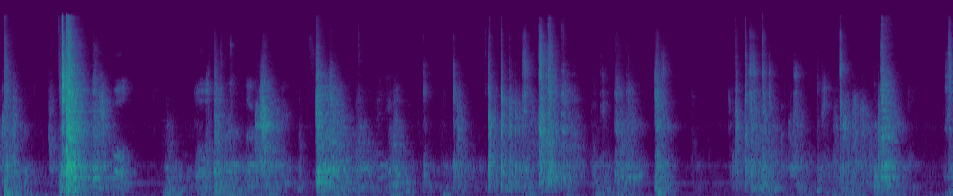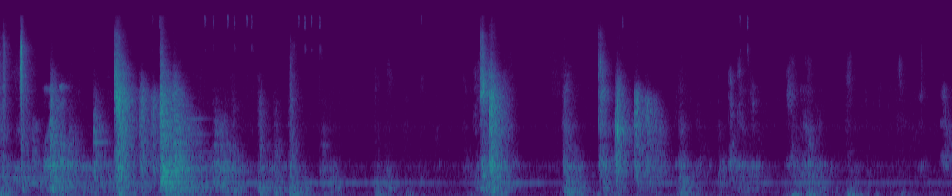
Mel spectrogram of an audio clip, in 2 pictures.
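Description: Table football in play: a run of sharp, irregular knocks and clacks as the ball is hit by the plastic players and bangs against the rods and walls of the table. The loudest knock comes about a second in.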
